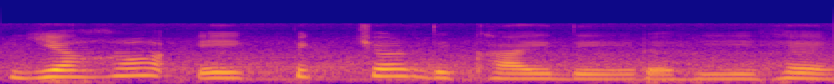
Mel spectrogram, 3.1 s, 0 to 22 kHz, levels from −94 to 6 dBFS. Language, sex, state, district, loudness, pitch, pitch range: Hindi, male, Madhya Pradesh, Katni, -21 LUFS, 220 Hz, 195-275 Hz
